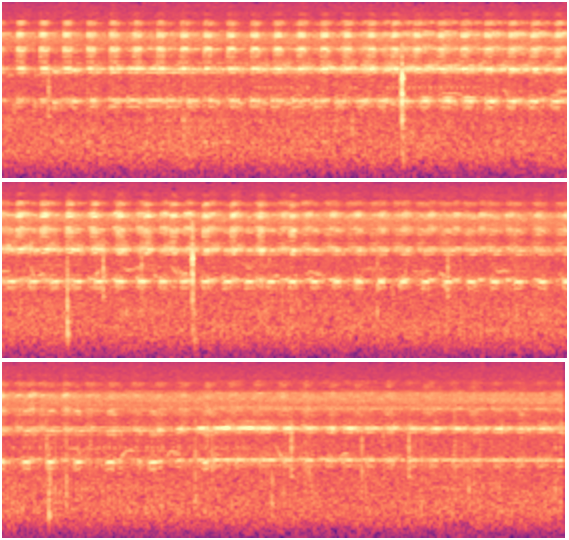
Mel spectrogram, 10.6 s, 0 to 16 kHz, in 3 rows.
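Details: Higurashi cicada chorus recorded August 2018 at Gakujin no Mori campsite in Tokushima, Japan; bright high-pitched pulsing trill, slightly overlapping and uneven, fading a little toward the end, with scattered light clicks.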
